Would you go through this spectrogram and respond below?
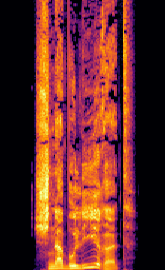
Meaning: second-person plural subjunctive I of schnabulieren
- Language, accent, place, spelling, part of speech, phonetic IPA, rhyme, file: German, Germany, Berlin, schnabulieret, verb, [ʃnabuˈliːʁət], -iːʁət, De-schnabulieret.ogg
